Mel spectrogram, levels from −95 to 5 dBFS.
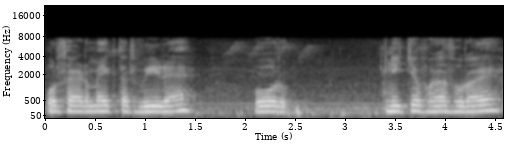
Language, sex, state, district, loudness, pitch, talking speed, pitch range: Hindi, male, Uttar Pradesh, Shamli, -12 LUFS, 160 Hz, 155 wpm, 130-165 Hz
